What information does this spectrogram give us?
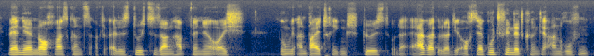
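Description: A man's voice: on the low side, dark tone. Man hosting an informal radio news magazine.

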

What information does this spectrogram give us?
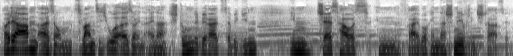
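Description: Man, mid pitch, community radio presenter, informal event listings, improvised, light guitar backing. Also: normal speed. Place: radio studio. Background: guitar music under the voice.

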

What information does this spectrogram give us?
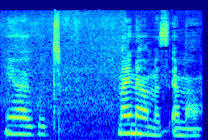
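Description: A young woman playing a cool, irritable teenage girl with a high voice. She is curt and slangy, acted for a youth radio drama, over clearly noisy sound. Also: steady tone, a little slow, warm tone. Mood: wary, grudging. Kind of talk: amateur youth radio play acting. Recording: clear background noise.

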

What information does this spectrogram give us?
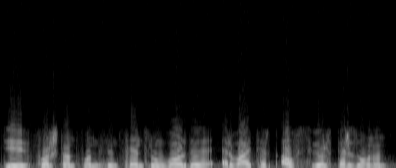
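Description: A man answering in a radio interview, speaking haltingly in phrasing. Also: lowish voice, fairly even intonation. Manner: halting, non-native phrasing. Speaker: interviewee, chairman of a Kurdish community centre. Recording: dull, lo-fi radio recording.

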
